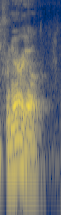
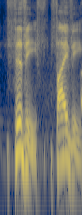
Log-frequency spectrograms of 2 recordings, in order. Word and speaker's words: Fyvie: Maybe you can pronounce it, F-Y-V-I-E. – Frenario. – No, this is the Bonnie Lass of Fivey.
